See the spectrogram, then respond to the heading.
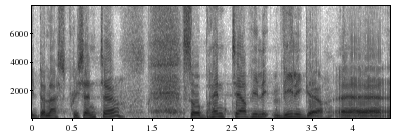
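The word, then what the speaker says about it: Terwilliger: So, Brent Terwillinger, I'm German speaker, so I pronounce it the German way, is Assistant Professor Aeronautics, Program Chair of the Master of Science on UAS in Embry-Riddle.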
